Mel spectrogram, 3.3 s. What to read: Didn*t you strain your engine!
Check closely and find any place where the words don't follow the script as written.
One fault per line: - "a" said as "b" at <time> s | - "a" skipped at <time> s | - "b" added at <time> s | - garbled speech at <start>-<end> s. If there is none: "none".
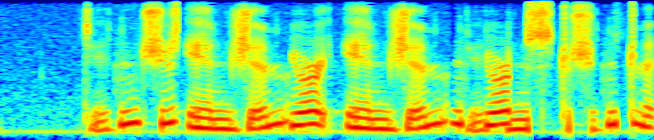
- "strain" said as "engine" at 0.9 s
- garbled speech at 2.3-3.3 s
